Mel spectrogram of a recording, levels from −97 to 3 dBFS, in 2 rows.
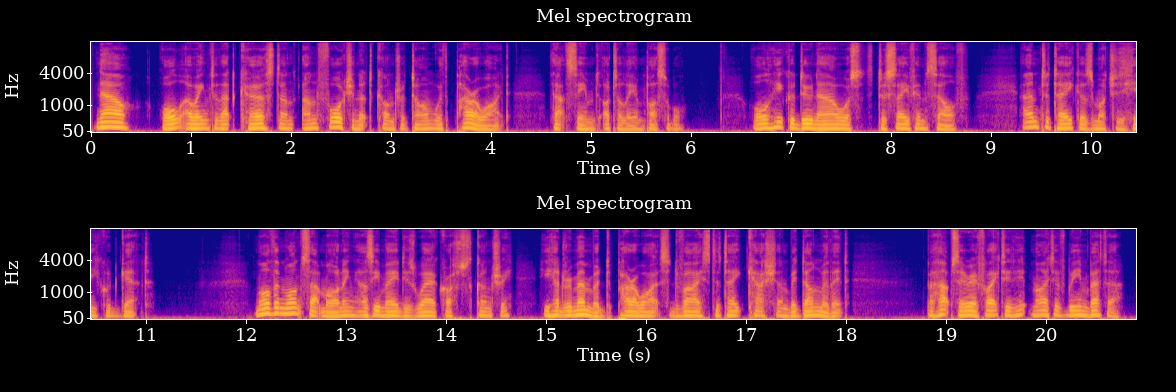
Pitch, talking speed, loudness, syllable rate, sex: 115 Hz, 180 wpm, -18 LUFS, 5.9 syllables/s, male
